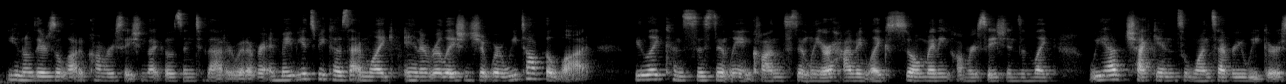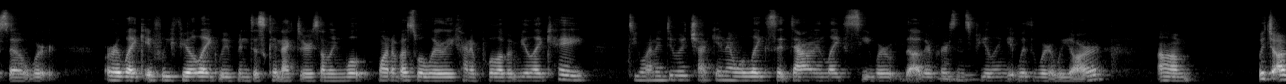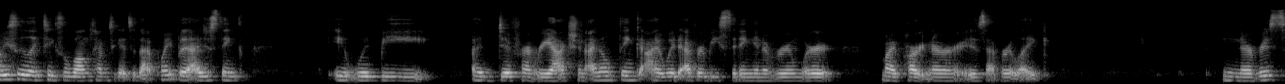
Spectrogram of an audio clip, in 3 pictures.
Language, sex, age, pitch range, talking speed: English, female, 20-39, 175-200 Hz, 220 wpm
